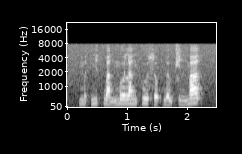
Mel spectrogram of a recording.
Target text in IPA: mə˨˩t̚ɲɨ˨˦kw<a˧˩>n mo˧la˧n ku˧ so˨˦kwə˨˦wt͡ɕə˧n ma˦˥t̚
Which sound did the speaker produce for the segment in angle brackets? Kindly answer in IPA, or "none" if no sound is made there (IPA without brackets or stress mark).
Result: a˧˩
